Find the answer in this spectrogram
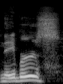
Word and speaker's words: Nabers: The one for the Giants, Neighbors. Perfect. 17 weeks. Yes, Malik Neighbors, whose name is not spelled the way you would think.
